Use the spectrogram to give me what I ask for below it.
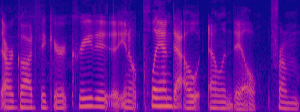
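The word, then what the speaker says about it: Elendel: Okay, the way I hear you pronounce it has a long A, Ellendale. And I like that so much better than Ellendale, which is, the short A that happened.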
